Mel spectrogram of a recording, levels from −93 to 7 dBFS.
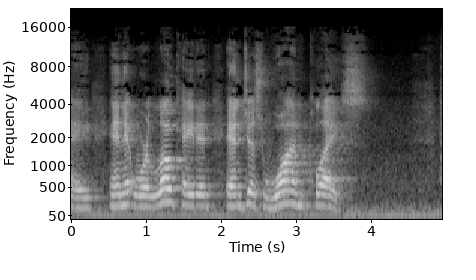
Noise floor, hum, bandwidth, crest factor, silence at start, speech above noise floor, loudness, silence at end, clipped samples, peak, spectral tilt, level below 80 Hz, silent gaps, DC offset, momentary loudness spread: -39 dBFS; none; 14.5 kHz; 18 dB; 0 s; 22 dB; -17 LUFS; 0 s; under 0.1%; 0 dBFS; -4.5 dB/octave; -42 dBFS; none; under 0.1%; 13 LU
